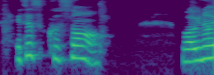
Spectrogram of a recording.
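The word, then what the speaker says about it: croissant: इज़ ब्रूस्केटा then is खुसों खुसों इट्स not Chris it's इज़ खुसों नाउ यू are sharing कि यार दीदी आप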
